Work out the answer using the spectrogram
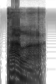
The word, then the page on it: pallor: British English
